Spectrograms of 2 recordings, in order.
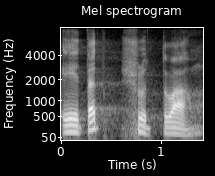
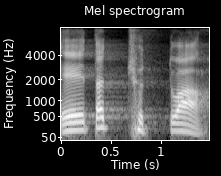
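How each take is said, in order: First: The two words are spoken as separate words. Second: The two words are run together as one.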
